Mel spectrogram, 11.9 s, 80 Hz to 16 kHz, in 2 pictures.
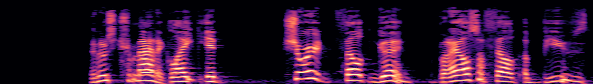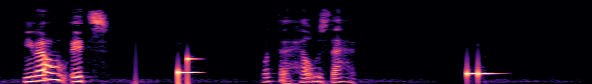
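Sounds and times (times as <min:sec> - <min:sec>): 
speech: 0:01.0 - 0:07.1, 0:08.6 - 0:09.6
mobile phone ringing: 0:10.6 - 0:11.1.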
